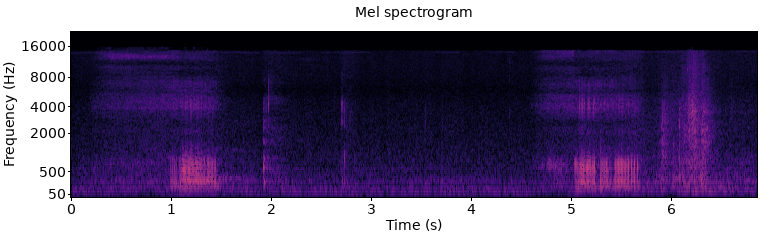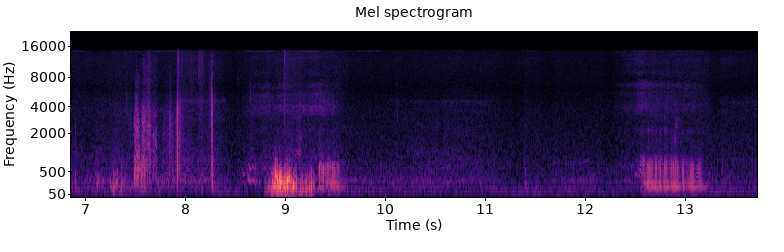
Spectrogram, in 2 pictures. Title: Fonseca The Pug - Snoring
